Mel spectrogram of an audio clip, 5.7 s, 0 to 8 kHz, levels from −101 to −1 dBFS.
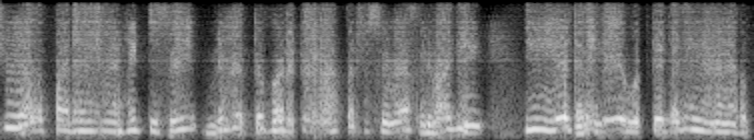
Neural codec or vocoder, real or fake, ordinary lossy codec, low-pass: codec, 44.1 kHz, 0.9 kbps, DAC; fake; none; 7.2 kHz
